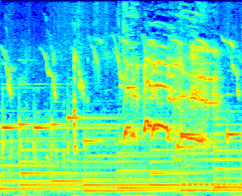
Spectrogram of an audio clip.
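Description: A green junglefowl hybrid rooster crows loudly and close, its drawn-out call rising and falling over about three seconds, with chirping birds in the background.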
